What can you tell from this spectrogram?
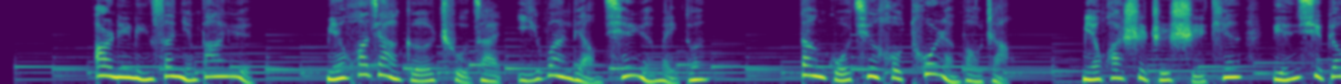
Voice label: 介绍类期货讲解

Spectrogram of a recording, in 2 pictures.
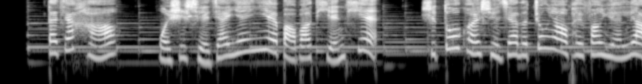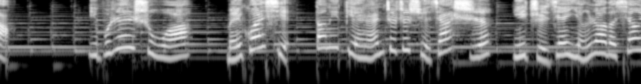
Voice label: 女童

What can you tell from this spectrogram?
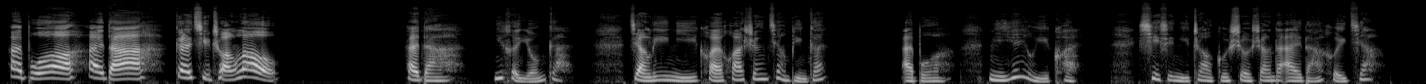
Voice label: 成女角色

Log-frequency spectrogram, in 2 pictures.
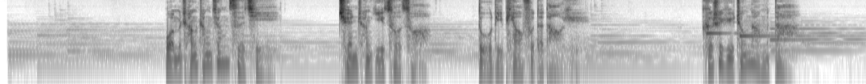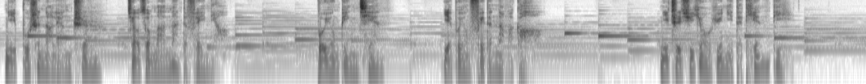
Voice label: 男声自然讲述

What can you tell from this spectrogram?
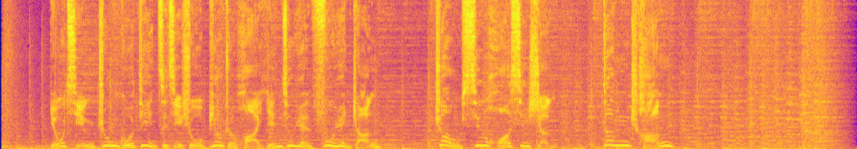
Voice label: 颁奖片头登场

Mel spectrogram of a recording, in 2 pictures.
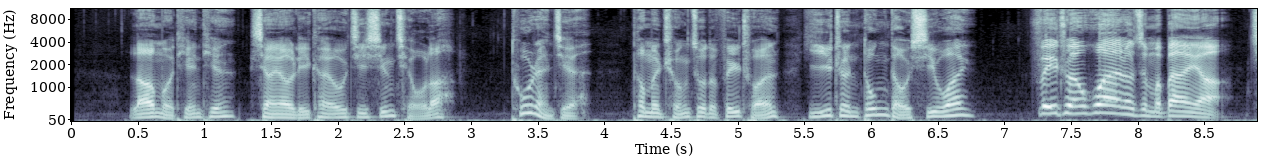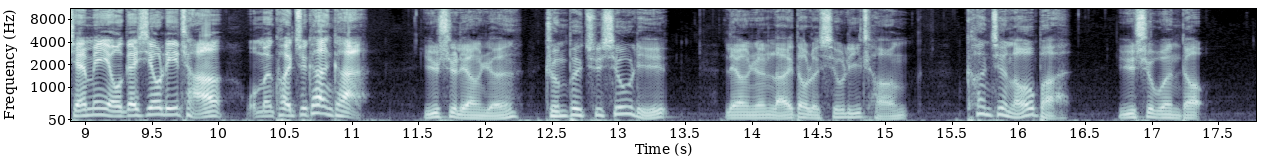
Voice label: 卡通小学课程多角色

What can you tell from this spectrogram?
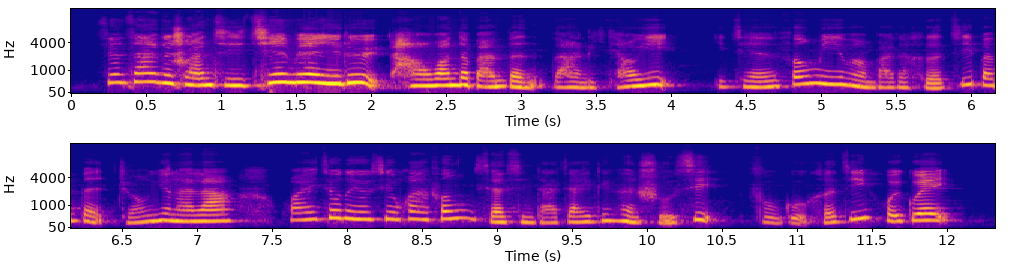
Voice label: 怀旧

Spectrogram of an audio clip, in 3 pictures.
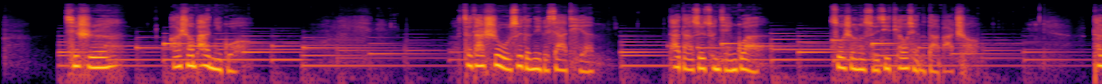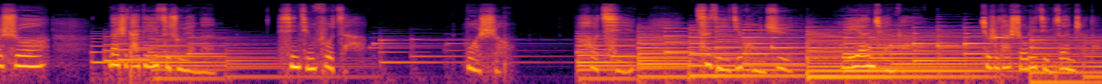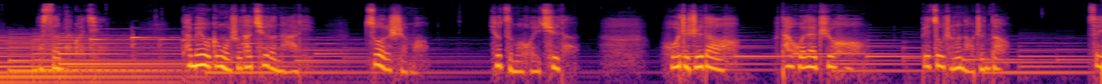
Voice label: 诉说

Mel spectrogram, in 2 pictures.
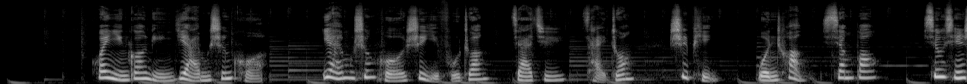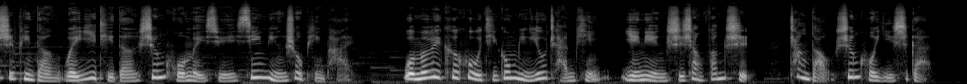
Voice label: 知性广告

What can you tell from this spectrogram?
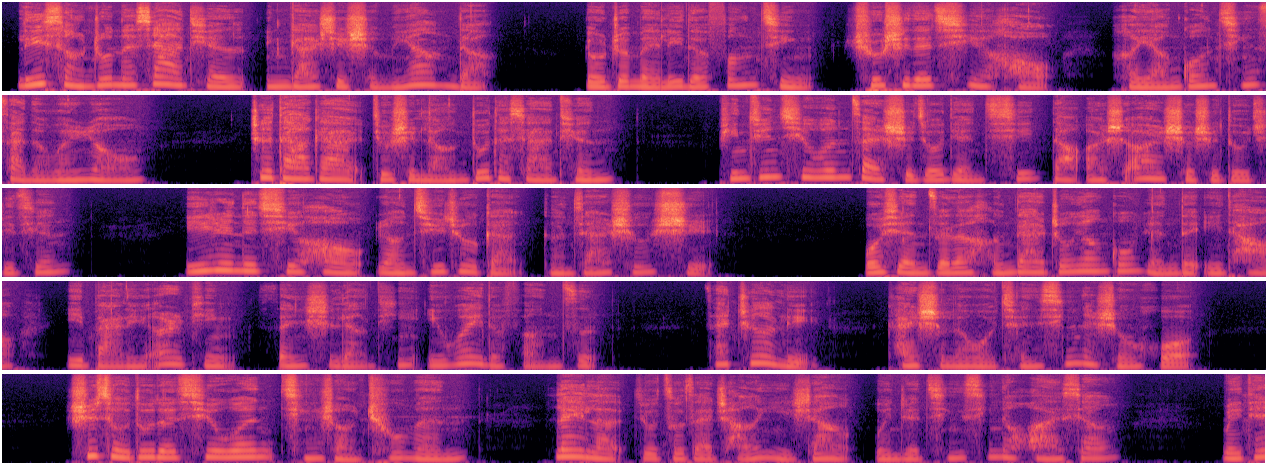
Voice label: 地产宣传温柔

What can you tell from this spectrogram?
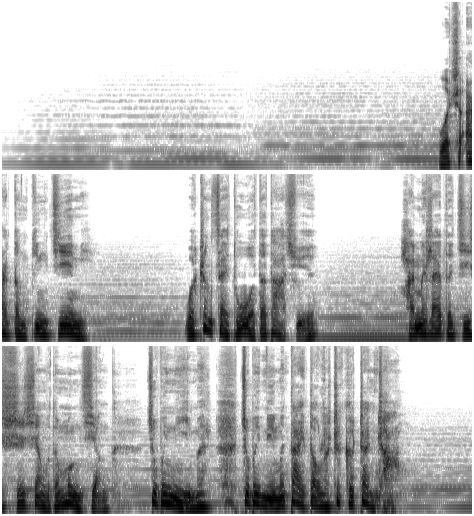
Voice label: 经典影视内心独白 人物独白; 灵魂拒葬

